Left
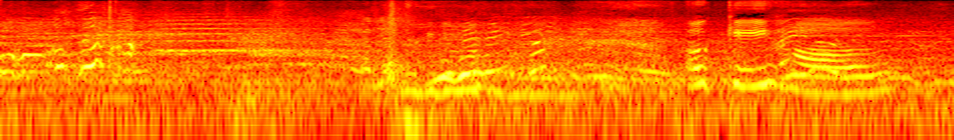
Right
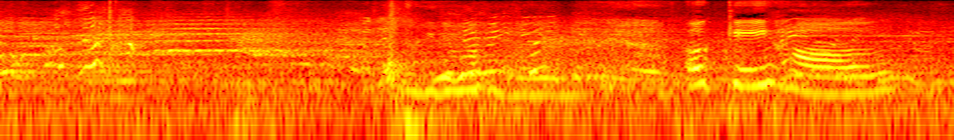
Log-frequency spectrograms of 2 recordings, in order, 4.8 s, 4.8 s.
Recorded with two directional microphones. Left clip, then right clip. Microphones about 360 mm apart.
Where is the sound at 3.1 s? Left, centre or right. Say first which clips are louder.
Right 3 dB; centre.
